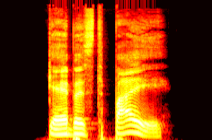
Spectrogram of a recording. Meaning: second-person singular subjunctive II of beigeben
- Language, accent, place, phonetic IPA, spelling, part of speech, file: German, Germany, Berlin, [ˌɡɛːbəst ˈbaɪ̯], gäbest bei, verb, De-gäbest bei.ogg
